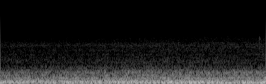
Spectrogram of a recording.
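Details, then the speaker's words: 2005 Toyota Tacoma, fully cold engine at idle, customer complaint of severe shaking: deep, uneven shaking rumble with flashing check engine light and code P0301 cylinder 1 misfire; ignition problem suspected, cause not yet found. "vamos a ver la queja del cliente a ver si si es verdad de que que este motor tiembla mucho está encendido Oh sí sí sí sí sí sí está temblando mucho en este momento"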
